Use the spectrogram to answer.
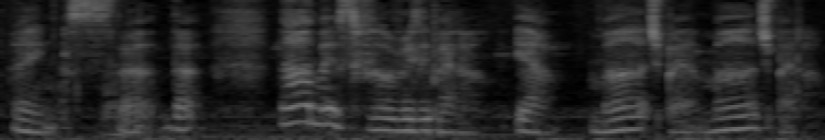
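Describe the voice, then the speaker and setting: A woman voicing a nervous, prickly young woman who talks low, quiet and tense in a comedic gaming role-play. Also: animated, a little fast, vocal fry, slight background noise.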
